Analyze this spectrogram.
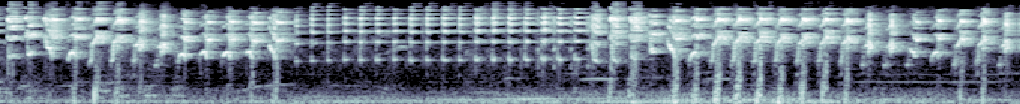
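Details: Ngekek panjang of a lovebird, played to get other birds singing: fast, high, buzzy pulsed trill, slightly uneven, running without break for the whole stretch.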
